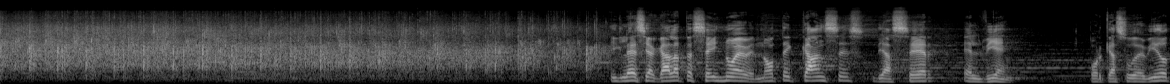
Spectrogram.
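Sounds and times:
audience applauding: 0.0s - 6.8s
speech: 6.1s - 10.2s, 10.9s - 11.6s.

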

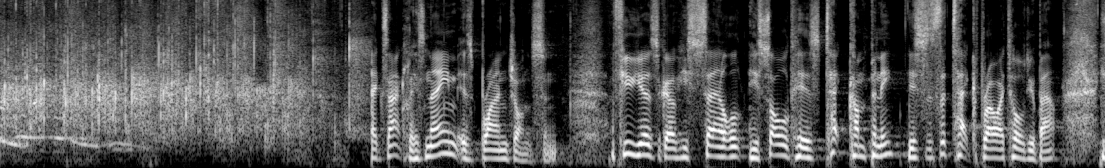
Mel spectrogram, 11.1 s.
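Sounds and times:
audience applause: 0.0s - 3.7s
speech: 3.7s - 11.0s.

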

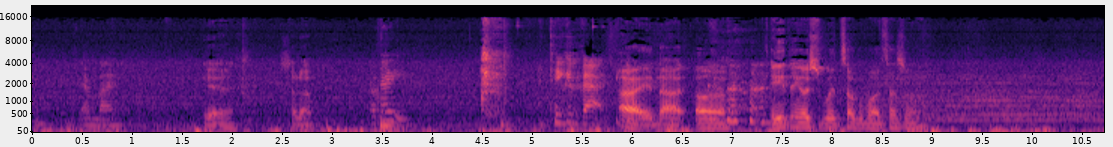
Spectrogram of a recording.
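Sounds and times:
droning hum: 0.0s - 10.7s
speech: 0.5s - 3.9s, 4.5s - 9.1s
laughter: 6.6s - 7.6s
passing train rumbling: 7.4s - 10.7s.

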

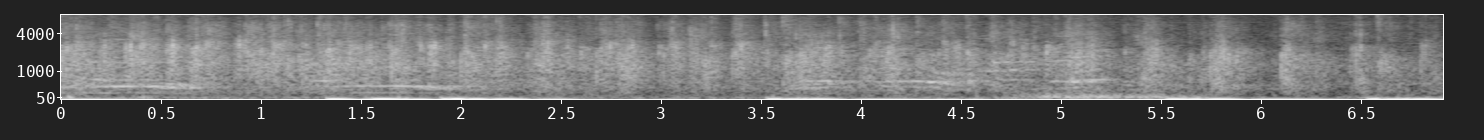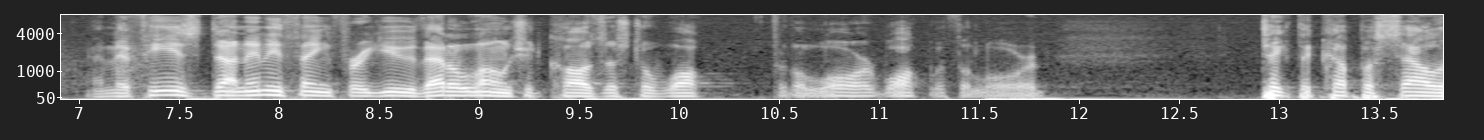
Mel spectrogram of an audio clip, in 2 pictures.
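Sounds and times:
faint voices and cheers: 0.0s - 2.5s, 3.5s - 6.0s
crowd clapping: 0.0s - 7.4s
speech: 7.1s - 12.0s, 12.9s - 13.8s.

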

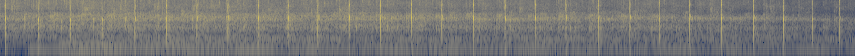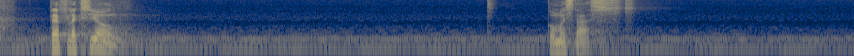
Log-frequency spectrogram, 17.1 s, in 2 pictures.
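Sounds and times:
audience rhythmic clapping: 0.0s - 8.7s
low keyboard chords: 0.0s - 17.0s
speech: 9.1s - 9.9s, 14.0s - 14.8s.

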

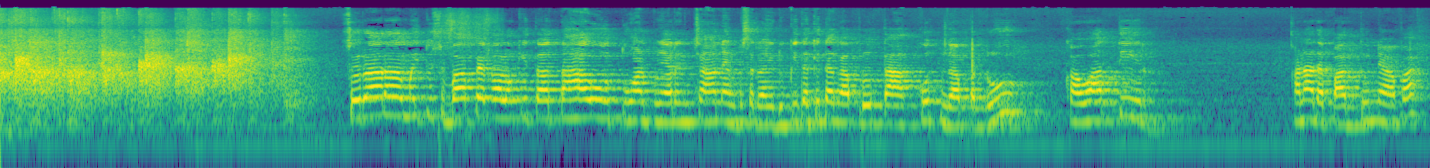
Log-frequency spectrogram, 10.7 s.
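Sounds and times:
audience applause: 0.0s - 2.4s
speech: 2.6s - 8.8s, 9.7s - 10.7s.

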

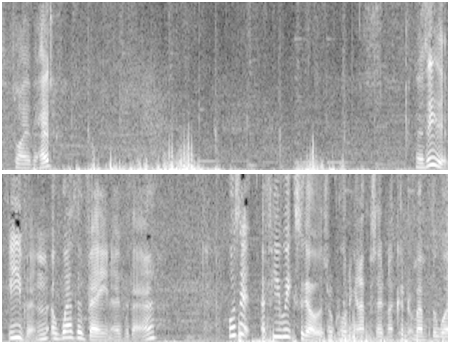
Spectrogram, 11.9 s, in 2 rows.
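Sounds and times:
wind blowing outdoors: 0.0s - 11.8s
speech: 0.2s - 1.1s, 5.5s - 8.2s, 9.0s - 11.8s.

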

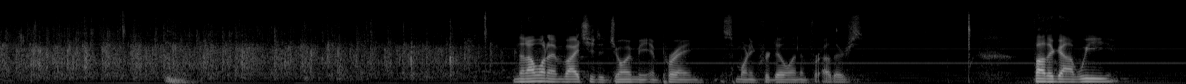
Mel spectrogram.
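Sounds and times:
audience applause: 0.0s - 5.0s
speech: 5.2s - 8.7s, 10.3s - 11.2s.

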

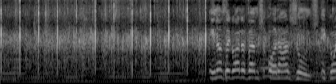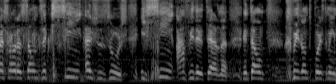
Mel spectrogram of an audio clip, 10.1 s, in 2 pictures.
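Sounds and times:
audience applause: 0.0s - 5.8s
speech: 3.2s - 10.0s.

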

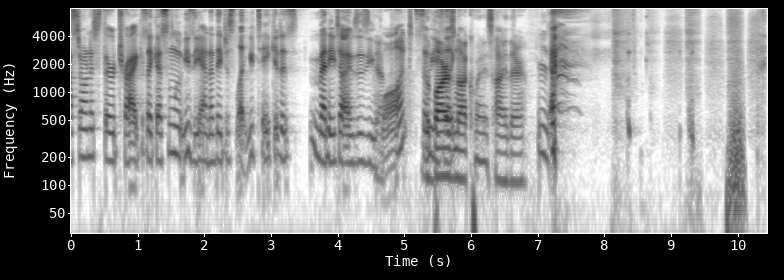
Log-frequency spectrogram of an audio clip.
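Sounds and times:
speech: 0.0s - 7.6s, 9.3s - 10.2s
heavy breathing into the microphone: 9.0s - 10.4s.

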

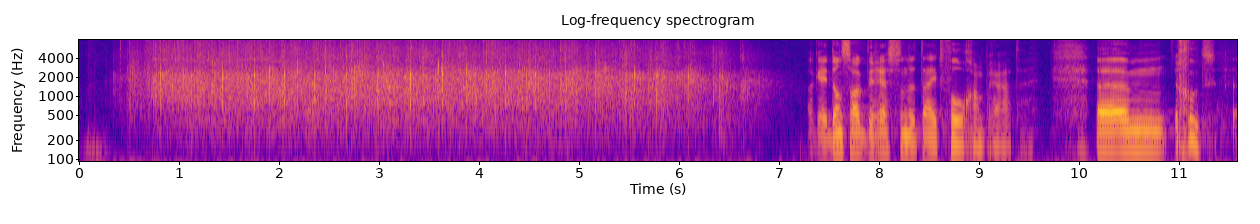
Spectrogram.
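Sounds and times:
audience applause: 0.2s - 7.0s
speech: 7.4s - 11.5s.

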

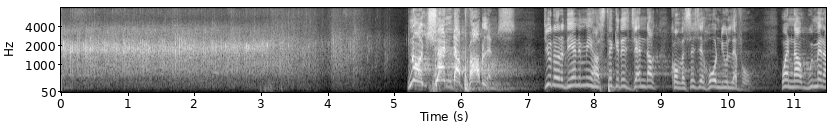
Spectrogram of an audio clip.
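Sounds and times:
audience applause: 0.0s - 5.1s
speech: 5.4s - 11.4s.

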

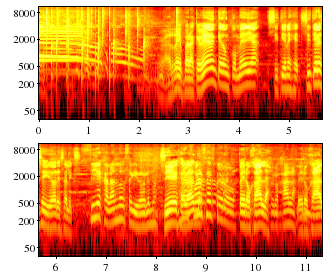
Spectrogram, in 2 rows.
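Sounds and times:
audience applause: 0.0s - 3.0s
speech: 2.6s - 11.3s.

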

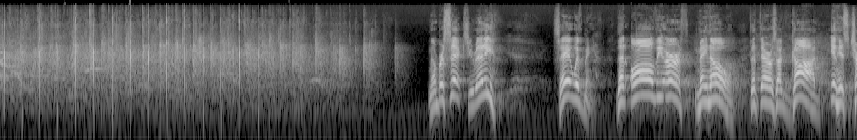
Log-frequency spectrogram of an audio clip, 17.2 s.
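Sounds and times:
audience clapping hands: 0.0s - 8.3s
speech: 8.6s - 10.0s, 11.2s - 17.1s.

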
